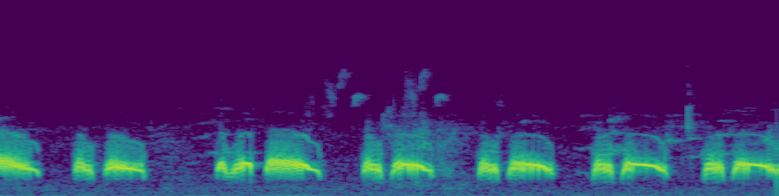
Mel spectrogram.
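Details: Spotted dove decoy bird cooing steadily in the 'bài lối' style. About eight brief-then-long coo pairs follow one another in a fairly even rhythm, each long note gently falling.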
